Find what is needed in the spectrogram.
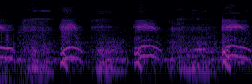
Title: Wheeze of asthma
